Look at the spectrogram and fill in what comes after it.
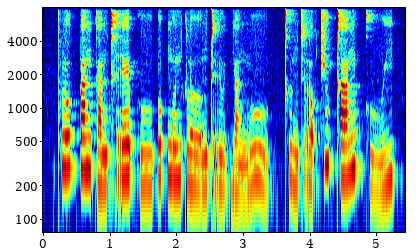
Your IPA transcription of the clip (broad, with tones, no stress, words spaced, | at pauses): pʰlo˥˩k̚pa˥˩ŋ ka˧ŋkʰrɛː˥˩p̚huː˧ ʔo˥˩k̚ŋo˦˥n klɤː˩˦ŋ trɯː˨˩t̚ja˨˩ŋmuː˥˩ | kʰɯ˨˩ŋtrɔ˨˩ʔt͡ɕu˥˩ʔkʰa˦˥ŋ | kʰuː˩˦j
